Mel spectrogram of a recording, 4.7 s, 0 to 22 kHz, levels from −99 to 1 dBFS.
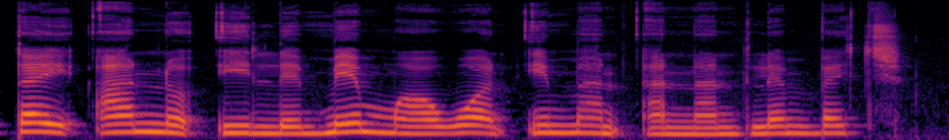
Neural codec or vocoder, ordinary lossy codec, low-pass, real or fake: none; none; none; real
